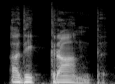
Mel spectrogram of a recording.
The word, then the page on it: अधिक्रांत: Hindi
